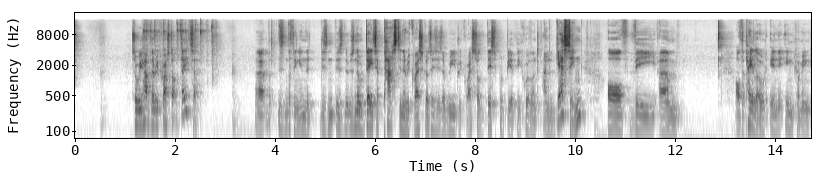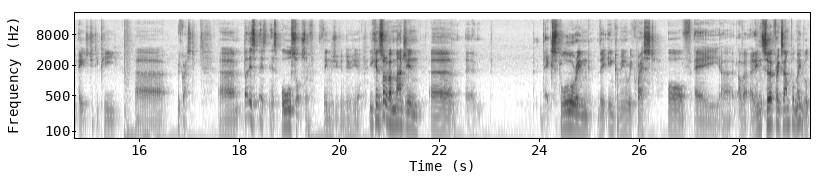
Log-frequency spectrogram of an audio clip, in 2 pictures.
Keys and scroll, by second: 1.0-2.9 typing.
